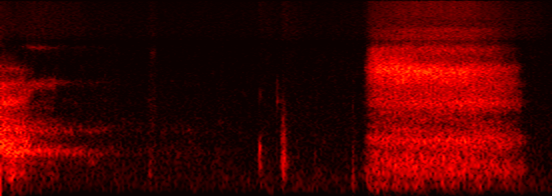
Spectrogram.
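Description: A yoga student breathes steadily through a class, a soft breath fading early on, then a long, strong exhale of about a second and a half, close and clear in a quiet room.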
